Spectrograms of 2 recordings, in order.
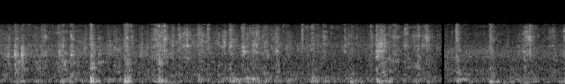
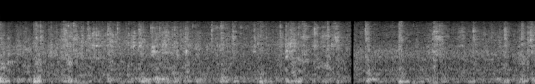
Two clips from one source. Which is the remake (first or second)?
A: first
